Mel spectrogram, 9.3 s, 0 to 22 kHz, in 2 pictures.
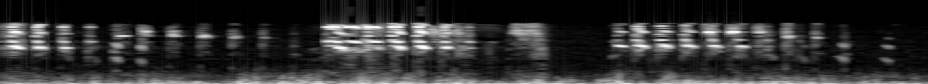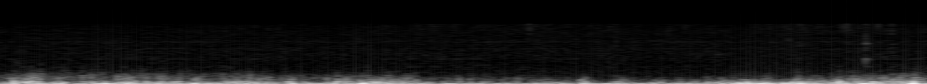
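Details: Bald eagles at their nest during a changeover at 12:35 am on a February night, the incubating bird startled by its landing mate: loud, shrill, rapidly repeated piping chatter for about four seconds, then quiet rustling.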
